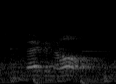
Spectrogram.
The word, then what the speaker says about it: Mackinac: Mackinac. That's how it's pronounced.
